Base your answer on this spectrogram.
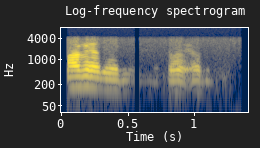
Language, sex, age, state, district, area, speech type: Malayalam, male, 45-60, Kerala, Kottayam, rural, conversation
